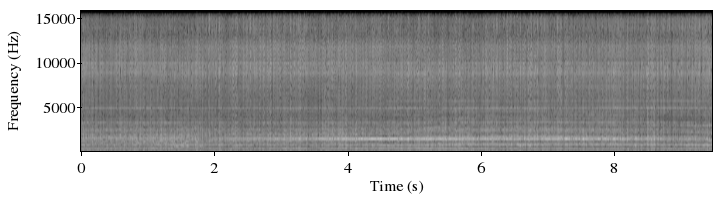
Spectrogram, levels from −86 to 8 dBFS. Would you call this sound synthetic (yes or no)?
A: yes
